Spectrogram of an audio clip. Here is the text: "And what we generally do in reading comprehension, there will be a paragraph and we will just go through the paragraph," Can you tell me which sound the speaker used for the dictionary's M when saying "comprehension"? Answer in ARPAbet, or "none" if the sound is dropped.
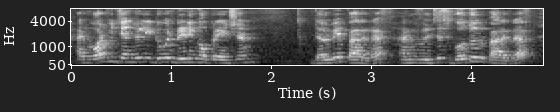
none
